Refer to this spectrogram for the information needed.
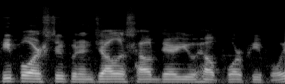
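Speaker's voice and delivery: ordinary delivery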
